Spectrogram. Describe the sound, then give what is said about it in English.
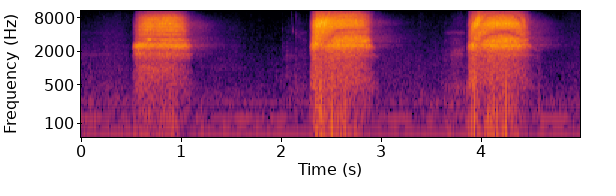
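A person shushing a newcomer on a hunting walk in the woods to keep quiet: three breathy, hissing "shh" bursts, each under a second long, separated by short silences. “That's you telling a new person to be quiet because they don't know to be quiet.”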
